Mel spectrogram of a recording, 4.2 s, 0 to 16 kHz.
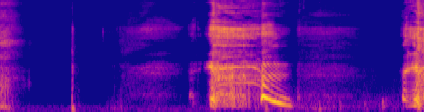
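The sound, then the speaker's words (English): Harsh coughing after smoking a cannabis dab: a loud, raspy, wheezing fit in the middle, with a short earlier hack and another strained burst starting right at the end. “How the fuck are you still coughing when you dabbed like 3 minutes ago”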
